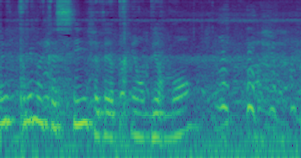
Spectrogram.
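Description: A woman speaks with animation into a microphone, heard through loudspeakers in a large echoing space.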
